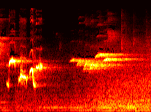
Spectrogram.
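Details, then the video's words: White-rumped shama, a masteran recording for luring or provoking a sluggish bird: brief rich whistled phrases with quick slurred notes in the first second, then long steady whistled tones. "MASTERAN EFEKTIF untuk Pikat Murai LOYO seketika langsung NGAMUK"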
